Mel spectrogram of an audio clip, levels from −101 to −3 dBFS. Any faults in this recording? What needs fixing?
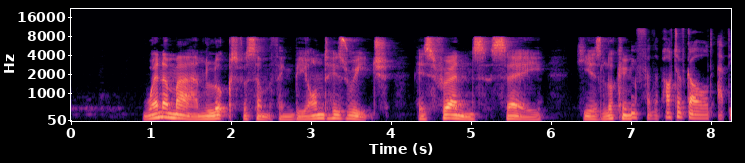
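From 7.0 s to the end at 8.26 s, the speech turns high and hurried: a wrong sample rate fault. Speed rises by 1.38 times and pitch by about 5.5 semitones, which fits 16 kHz audio played at 22 kHz without conversion. On a spectrogram, harmonics and formants jump upward and syllables shorten; the waveform looks compressed in time. To prevent it, resample explicitly whenever the playback rate differs from the recording rate.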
